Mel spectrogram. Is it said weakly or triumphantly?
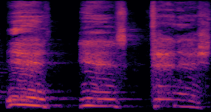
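weakly. It is said weakly, like someone nearly dead.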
